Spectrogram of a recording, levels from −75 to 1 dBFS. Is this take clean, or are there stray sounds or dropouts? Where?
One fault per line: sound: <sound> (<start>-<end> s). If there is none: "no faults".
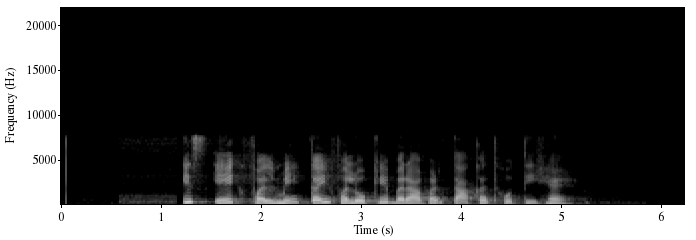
no faults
